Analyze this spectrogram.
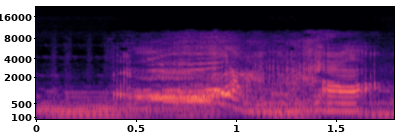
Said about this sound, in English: It's a whale.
